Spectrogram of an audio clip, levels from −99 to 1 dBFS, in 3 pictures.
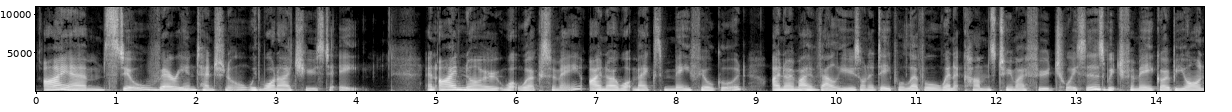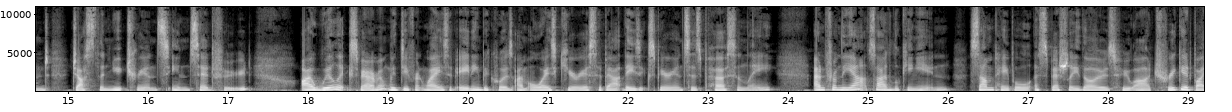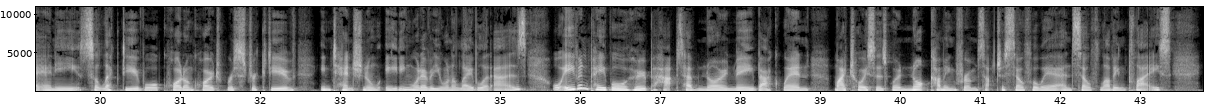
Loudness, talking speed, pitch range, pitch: -16 LUFS, 165 wpm, 175-195 Hz, 180 Hz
